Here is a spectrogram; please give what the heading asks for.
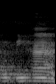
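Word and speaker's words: فُتِحَ: Jadi ini bacanya futiha ya, futiha, terus babunya sebagai apa Ikhwan?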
